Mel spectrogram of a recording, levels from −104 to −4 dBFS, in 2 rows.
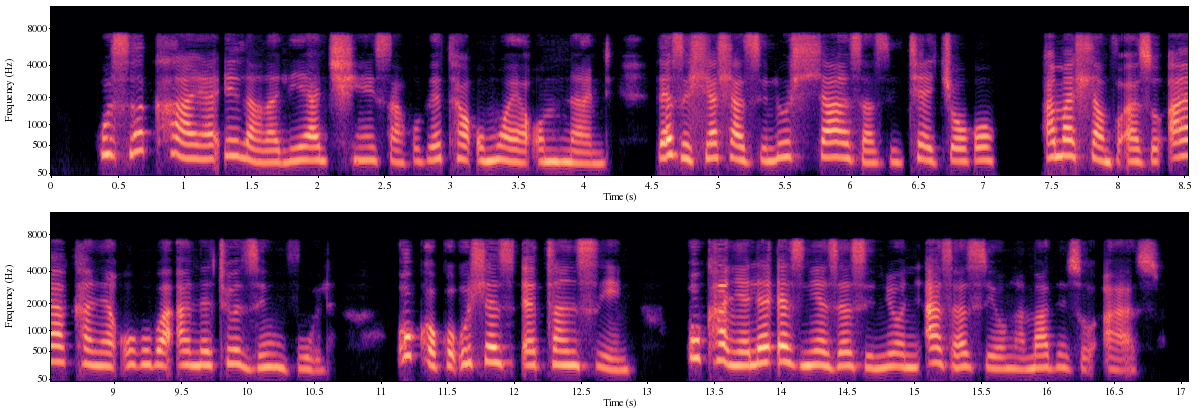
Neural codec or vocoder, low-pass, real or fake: codec, 16 kHz, 0.8 kbps, ZipCodec; 7.2 kHz; fake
